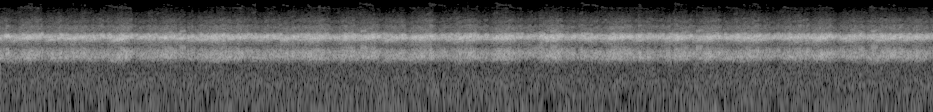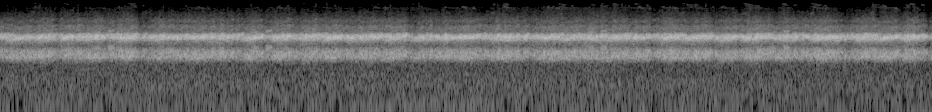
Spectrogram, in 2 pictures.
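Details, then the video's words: A thick wall of frog croaks runs without a break, steady and pulsing, its bright upper tone constant from start to end with no birds, voices or other noises clearly heard. "Rah ama harre | frog | ضفدع"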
